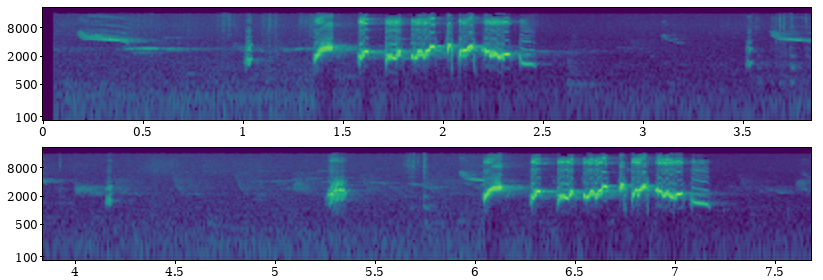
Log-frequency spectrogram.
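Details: Red-whiskered bulbul giving its doubled 'double' style song, played for young birds to copy: two bursts of rapid, bright, warbling chattering notes about five seconds apart, with a few scattered single notes between, quiet background.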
